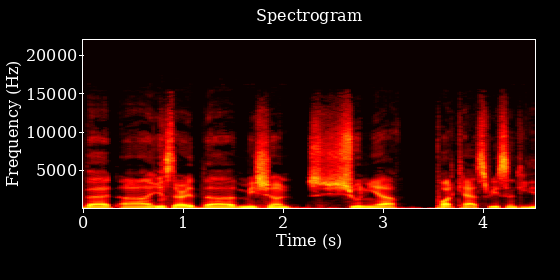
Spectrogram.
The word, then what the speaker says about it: Shunya: So moving on from that, you started the Mission Shunya podcast recently. Did I pronounce that right? Yes, Mission Shunya.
